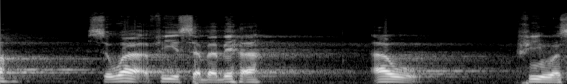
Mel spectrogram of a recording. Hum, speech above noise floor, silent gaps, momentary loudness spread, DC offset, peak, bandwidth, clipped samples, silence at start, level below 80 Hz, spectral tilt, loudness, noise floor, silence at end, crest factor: none; 34 dB; none; 22 LU; under 0.1%; 0 dBFS; 10.5 kHz; under 0.1%; 0 s; -50 dBFS; -5.5 dB/octave; -13 LUFS; -46 dBFS; 0 s; 14 dB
